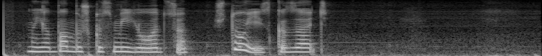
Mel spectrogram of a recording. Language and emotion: Russian, sad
